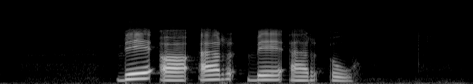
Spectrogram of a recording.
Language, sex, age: Norwegian, female, 39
